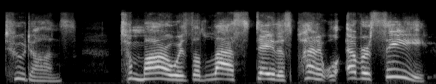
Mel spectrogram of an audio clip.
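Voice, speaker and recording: Brief: woman as an excitable old alien traveller for a radio play, bright lively voice that swoops in pitch, dry close sound. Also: a little slow, dry recording, heavily acted. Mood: urgent. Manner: excitable, stammering, fussy. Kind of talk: amateur radio play acting.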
